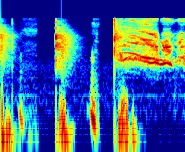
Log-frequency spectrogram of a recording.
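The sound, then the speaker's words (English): A few light, sharp slaps on skin land in quick irregular succession, with a hissy crowd-like wash rising behind the last ones, as pro wrestler Dragon lightly slaps the arm of an opponent holding him in a sleeper. No one speaks. “Dragon does the most effective thing you would ever do in a pro wrestling sleeper, which is lightly slap the choking arm.”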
